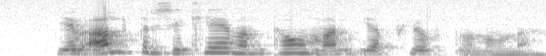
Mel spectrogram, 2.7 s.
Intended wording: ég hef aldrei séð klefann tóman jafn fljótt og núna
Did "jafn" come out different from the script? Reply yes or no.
no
